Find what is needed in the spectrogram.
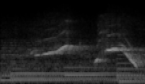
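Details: Imitated vocal tic (whistling), given as an example of a Tourette syndrome vocal tic.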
